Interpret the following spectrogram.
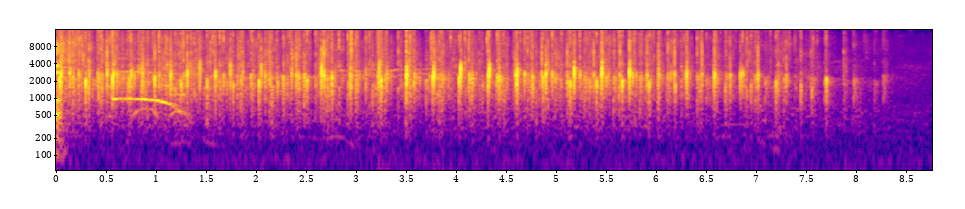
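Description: Audience applauding, a dense patter of many hands clapping that gradually thins and dies away near the end.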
